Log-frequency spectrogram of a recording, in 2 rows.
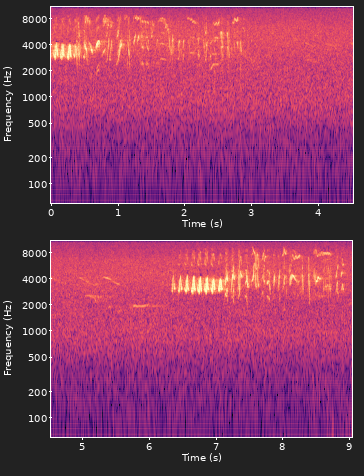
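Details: Dialect song of a Redwing by the gravel pit on the Ljustorpsån, Timrå, Sweden, 5 June 2023: one phrase ends at the start, then after a pause a fresh burst of quick, high repeated notes trails into thin twittering.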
